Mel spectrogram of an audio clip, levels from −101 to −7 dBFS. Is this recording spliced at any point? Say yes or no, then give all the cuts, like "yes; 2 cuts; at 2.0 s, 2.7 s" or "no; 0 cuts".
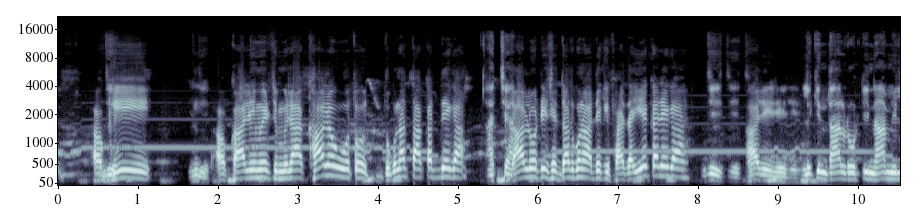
no; 0 cuts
